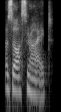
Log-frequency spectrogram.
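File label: "ozocerite", Indian English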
